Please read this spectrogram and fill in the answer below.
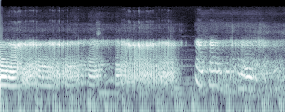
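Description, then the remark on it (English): A long, buzzy mouth-made fart noise, a voice imitating flatulence, drones for several seconds with wavering pitch and one brief break. It sounds tinny because it comes over a phone call, and the caller then hangs up. “Did you really just moth fart and hang up on me?”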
